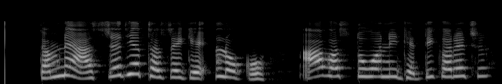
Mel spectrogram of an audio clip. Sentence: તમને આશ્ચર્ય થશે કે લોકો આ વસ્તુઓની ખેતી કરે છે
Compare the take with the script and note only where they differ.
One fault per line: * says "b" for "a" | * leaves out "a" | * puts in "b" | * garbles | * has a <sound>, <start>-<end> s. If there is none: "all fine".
all fine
